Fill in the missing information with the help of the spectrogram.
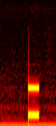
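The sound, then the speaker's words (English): A phone line cuts out with a single short electronic beep of two steady tones, about a fifth of a second long, over a constant low hum, then the line goes quiet. “Oh, I think we've lost him. I think we've lost him.”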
